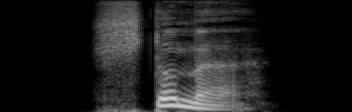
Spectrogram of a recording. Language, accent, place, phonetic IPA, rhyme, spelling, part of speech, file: German, Germany, Berlin, [ˈʃtʊmə], -ʊmə, stumme, adjective, De-stumme.ogg
- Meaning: inflection of stumm: 1. strong/mixed nominative/accusative feminine singular 2. strong nominative/accusative plural 3. weak nominative all-gender singular 4. weak accusative feminine/neuter singular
